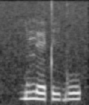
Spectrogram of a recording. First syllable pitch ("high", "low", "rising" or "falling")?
high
